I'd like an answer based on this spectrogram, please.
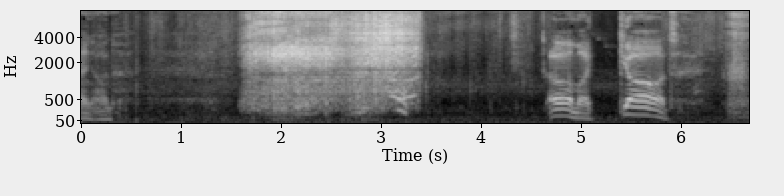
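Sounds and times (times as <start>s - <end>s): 
speech: 0.0s - 0.6s, 3.2s - 3.4s, 4.7s - 6.1s
person blowing nose: 1.2s - 3.7s, 6.3s - 6.6s.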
